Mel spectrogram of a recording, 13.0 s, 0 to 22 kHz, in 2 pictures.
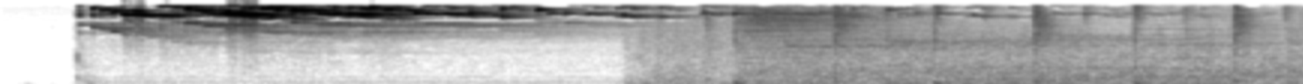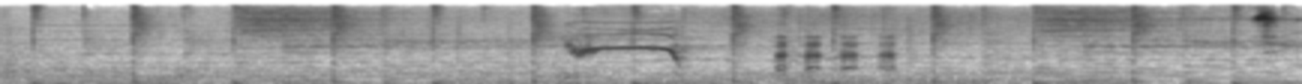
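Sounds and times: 
dense rumbling wash of sound: 3.2s - 12.6s
loud piercing screams: 9.2s - 10.2s
woman's high shriek: 9.3s - 10.0s
laughter: 10.3s - 11.2s.

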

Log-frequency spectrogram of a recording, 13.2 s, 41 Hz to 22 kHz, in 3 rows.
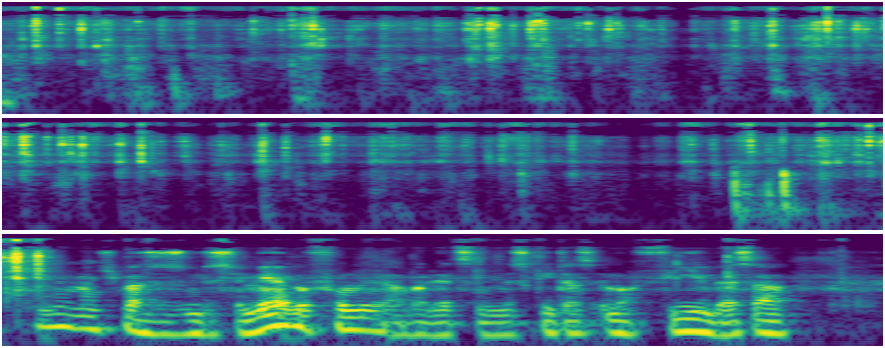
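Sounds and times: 
sticker being applied with crackles and taps: 0.0s - 9.1s
wrapping paper crinkling while wrapping a gift: 0.0s - 9.2s
speech: 9.3s - 13.0s.

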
